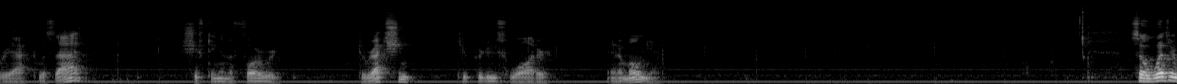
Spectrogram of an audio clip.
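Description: A middle-aged man speaks calmly and slowly into a close microphone, with long pauses.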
